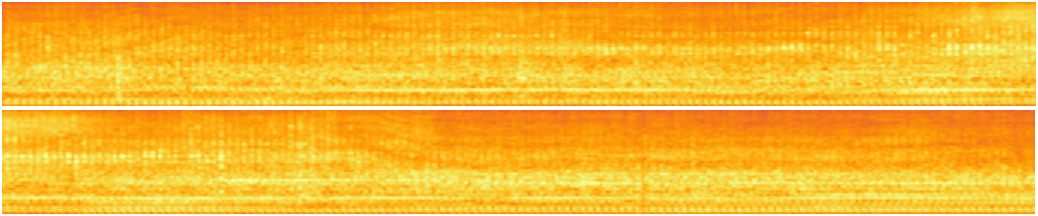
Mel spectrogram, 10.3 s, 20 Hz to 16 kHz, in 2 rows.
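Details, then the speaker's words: Murray 14.5hp 42-inch lawn tractor, Briggs & Stratton single-cylinder OHV, after fixing a bad ground at the ignition switch. Steady even chug at constant speed, no stumbling or knocking; normal running. "finally after three four episodes we finally got this Murray 14.5 horsepower Briggs & Stratton single cylinder overhead valve 42 inch wide cut running working just as it should"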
